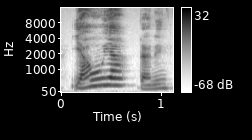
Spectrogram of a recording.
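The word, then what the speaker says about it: 八百屋: 식료품을 파는 채소가게에 쓰이고 그리고 야호야라는 귀여운 발음으로 읽혔다라는 것도 기억해 주시면 좋겠네요 자 요번에는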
